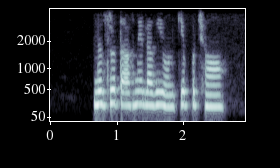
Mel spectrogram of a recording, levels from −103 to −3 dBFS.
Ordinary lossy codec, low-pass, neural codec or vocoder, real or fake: Opus, 64 kbps; 3.6 kHz; none; real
